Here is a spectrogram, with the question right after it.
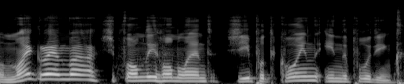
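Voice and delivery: big, swooping, sing-song put-on Russian accent. Mid-conversation, switching into a Balki Bartokomous mock Russian accent. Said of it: "You're basing your Russian accents off the GoldenEye video game?".

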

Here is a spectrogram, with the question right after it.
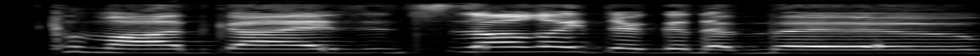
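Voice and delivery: heavy, loud, openly sarcastic, tongue in cheek. Talking to stream viewers, being sarcastic. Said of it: "I'm just being sarcastic".

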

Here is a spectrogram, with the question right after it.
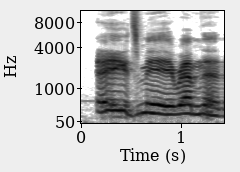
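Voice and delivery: high, slow, loud, stretched-out playful creature voice. Asked to do a Remnant in honor of Ash, speaker does a Remnant voice. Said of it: "Can you do a remnant".

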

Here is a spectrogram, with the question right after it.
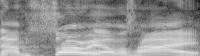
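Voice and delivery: weepy, sobbing, tearful crying delivery. Retelling a man's tearful confession to the boss: imitating someone crying. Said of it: "I'm opening up and I'm crying".

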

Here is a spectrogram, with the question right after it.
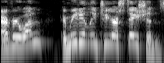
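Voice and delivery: high, bellowing, loud voice. A ship's captain calls everyone to their stations over the loudspeakers, bellowing. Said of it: "the captain bellowed over the ship's loudspeakers".

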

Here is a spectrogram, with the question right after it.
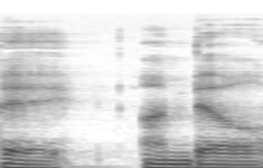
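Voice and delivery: flat deadpan monotone, level pitch, no lift. Picturing Tina from Bob's Burgers in a Belle costume: Tina impression, flat monotone. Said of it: "Monotoned, just like".

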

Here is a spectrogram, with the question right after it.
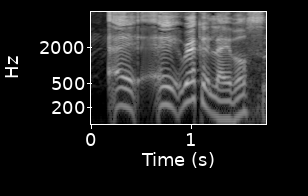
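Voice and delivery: put-on Swedish accent. Playing Spotify in a skit, partner plays the record label: Spotify in Swedish accent. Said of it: "This is my Swedish accent".

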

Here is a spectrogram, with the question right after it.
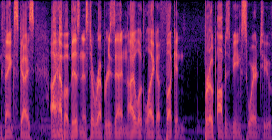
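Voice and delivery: usual speaking voice

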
